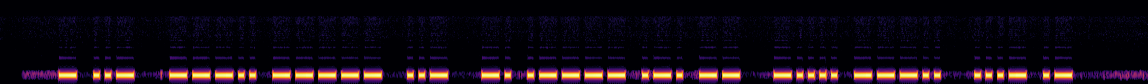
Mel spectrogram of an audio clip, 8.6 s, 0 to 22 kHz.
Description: Morse code, heard as a keyed tone, about 27 wpm, 440 Hz. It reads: TU 80 U N1RM 68 VA
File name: contests / ss-cw-k5tr-op-n5rz -2200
